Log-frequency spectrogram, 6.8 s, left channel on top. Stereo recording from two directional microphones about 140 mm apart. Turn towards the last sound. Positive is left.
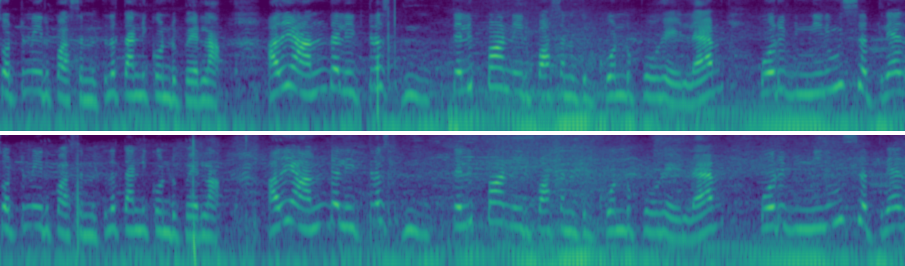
turn(degrees=40)  # may be behind; listen again after turning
